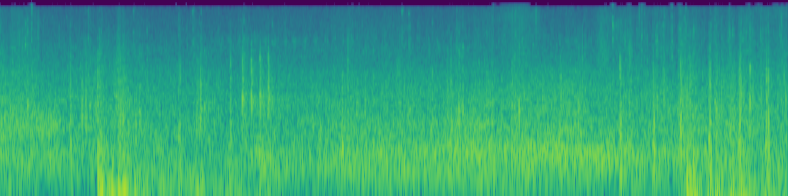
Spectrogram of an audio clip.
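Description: A tank engine rumbles nearby.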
